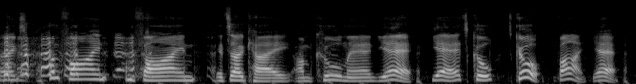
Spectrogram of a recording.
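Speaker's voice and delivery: put-on flustered voice. Retelling own reply to a compliment on their voice: mock flustered. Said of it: "the vapors".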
